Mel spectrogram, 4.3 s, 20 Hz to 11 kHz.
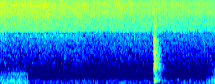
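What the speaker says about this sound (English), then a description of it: "we will be frying this side also for about 3 minutes" Steak sizzles in butter in a pan with a steady, bright hiss, and a brief sharp crackle near the end.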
